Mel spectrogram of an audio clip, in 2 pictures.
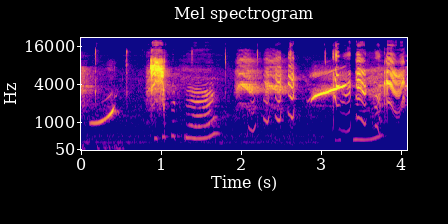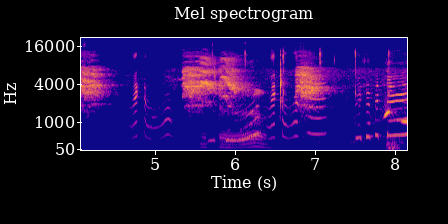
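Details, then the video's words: Pet Indian ringneck parrot chattering indoors: rapid harmonic syllables, rising whistles, screechy bursts and wavering modulated notes running almost continuously. "Ringneck Parrot Talking Sound video | Indian Ringneck parrot natural sound"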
